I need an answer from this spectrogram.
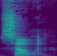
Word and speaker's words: Samhain: which is called uh samhain oh it's spelt like sam wayne is spelt really differently but it's pronounced sawin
